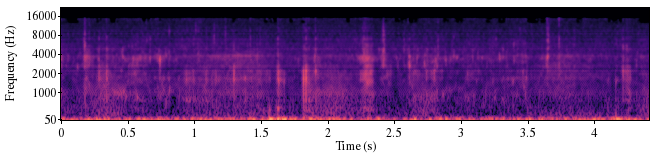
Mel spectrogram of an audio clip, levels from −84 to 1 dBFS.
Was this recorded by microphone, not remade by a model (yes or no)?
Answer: no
